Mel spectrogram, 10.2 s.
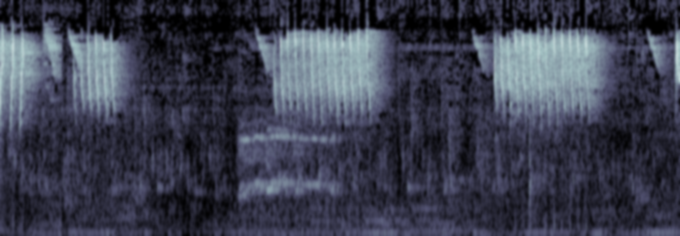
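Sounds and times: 
bar-winged prinia singing buzzy trills: 0.0 - 2.0, 3.6 - 10.2.

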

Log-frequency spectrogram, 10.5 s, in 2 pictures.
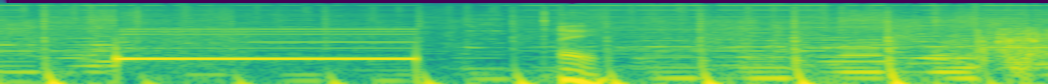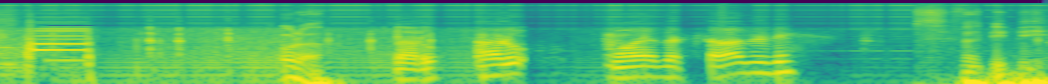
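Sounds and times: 
low rhythmic thumping music: 0.0 - 5.2
telephone line tone as a call is placed: 0.6 - 2.1, 5.3 - 8.3
speech: 6.7 - 7.8, 8.5 - 10.4.

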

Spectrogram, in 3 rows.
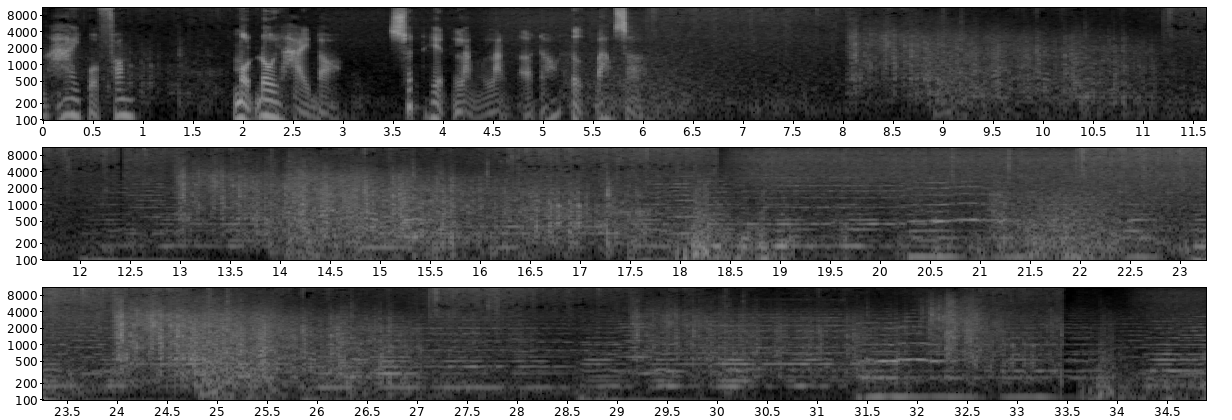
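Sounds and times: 
heavy rain: 0.0 - 34.8
speech: 0.1 - 1.1, 1.9 - 6.3
thunder: 6.1 - 12.1, 12.8 - 19.3, 21.0 - 28.4, 29.1 - 30.6, 31.2 - 34.8.

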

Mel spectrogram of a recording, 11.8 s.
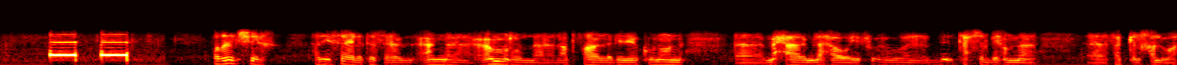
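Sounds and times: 
telephone tones as a call connects on a phone-in line: 0.5 - 1.3
speech: 2.2 - 11.7.

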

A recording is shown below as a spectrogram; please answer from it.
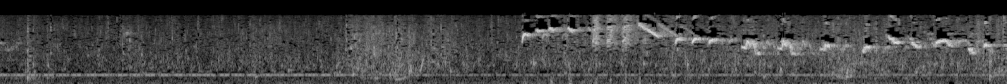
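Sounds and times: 
leafbird singing varied phrases: 5.2 - 10.0.

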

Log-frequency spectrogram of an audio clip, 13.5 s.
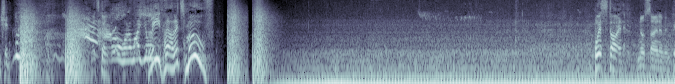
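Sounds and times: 
speech: 0.0 - 1.2, 1.9 - 4.4, 11.9 - 13.4
sharp thump: 0.4 - 1.8, 4.6 - 5.6
Cadillac engine droning steadily in Beverly Hills: 5.3 - 13.4.

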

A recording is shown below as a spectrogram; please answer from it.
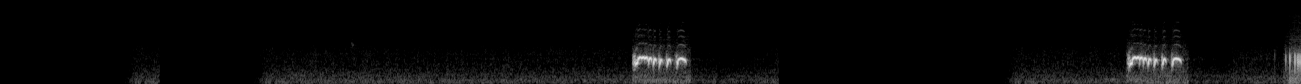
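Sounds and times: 
Zebra dove staccato cooing song: 6.3 - 6.9, 11.3 - 11.9, 12.8 - 13.0.

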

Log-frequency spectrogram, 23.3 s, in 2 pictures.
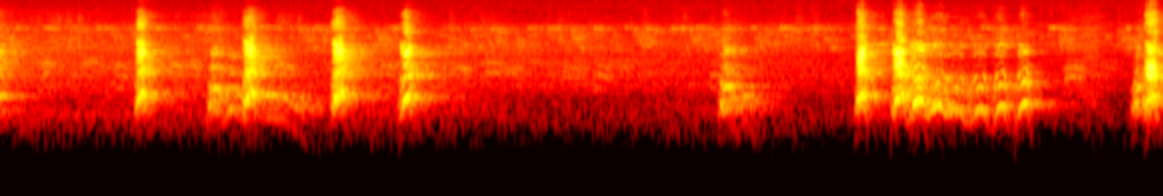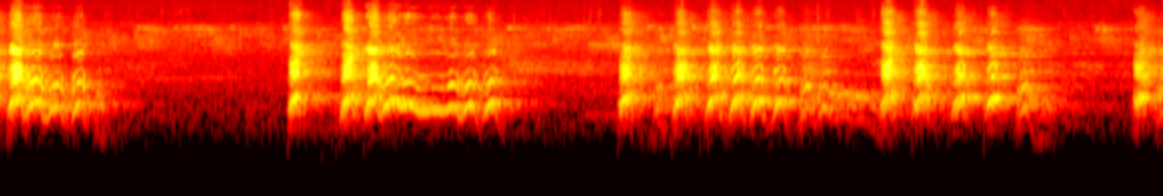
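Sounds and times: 
dogs barking: 0.0 - 0.3, 1.3 - 4.5, 7.2 - 7.8, 8.6 - 10.6, 11.3 - 12.9, 14.5 - 16.9, 17.8 - 23.2.

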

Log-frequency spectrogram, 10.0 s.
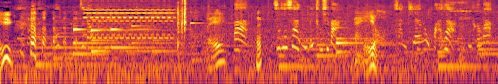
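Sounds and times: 
speech: 0.0 - 2.2, 4.1 - 9.9
laughter: 0.1 - 1.6
telephone ringing: 1.6 - 3.8.

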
